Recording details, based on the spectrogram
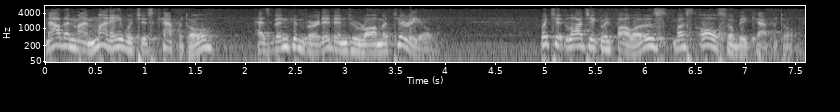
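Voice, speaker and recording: An actor playing an earnest American professor in a 1950s educational film, speaking in a formal, deliberate, didactic way. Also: male voice, a little high, very animated. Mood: earnest, instructive. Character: earnest male economics professor lecturing his class. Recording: dull, noisy 1950s film soundtrack.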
